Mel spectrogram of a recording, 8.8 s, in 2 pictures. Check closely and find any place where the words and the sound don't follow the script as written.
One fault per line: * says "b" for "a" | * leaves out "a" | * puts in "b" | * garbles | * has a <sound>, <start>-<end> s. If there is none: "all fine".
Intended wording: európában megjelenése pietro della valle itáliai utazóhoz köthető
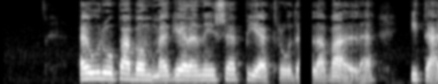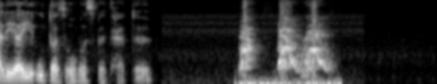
* has a dropout, 3.0-3.1 s
* has a bark, 6.7-7.8 s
